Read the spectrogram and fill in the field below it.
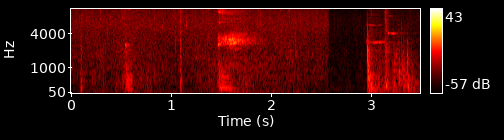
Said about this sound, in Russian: Тесты, да. А чертов дождь не дает сосредоточиться.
